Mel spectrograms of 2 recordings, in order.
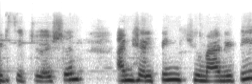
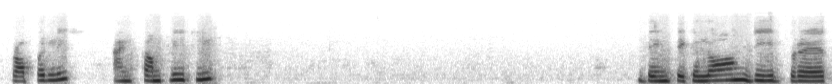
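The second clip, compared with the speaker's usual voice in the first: guided meditation. Acted. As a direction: ease them into their breath, unhurried. Leads a guided breathing meditation.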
